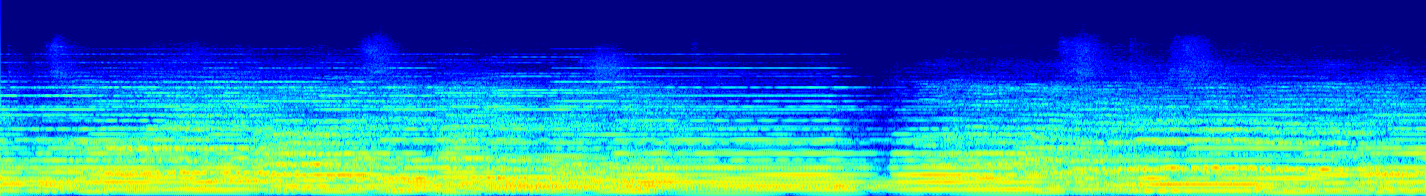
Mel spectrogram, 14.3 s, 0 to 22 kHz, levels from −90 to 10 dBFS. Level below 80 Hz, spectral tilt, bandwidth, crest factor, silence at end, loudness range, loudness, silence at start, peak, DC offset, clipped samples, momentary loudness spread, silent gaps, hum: -50 dBFS; -9 dB/octave; 8.2 kHz; 14 dB; 0 s; 2 LU; -23 LUFS; 0 s; -8 dBFS; under 0.1%; under 0.1%; 4 LU; none; none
